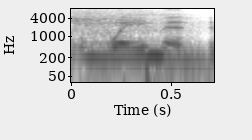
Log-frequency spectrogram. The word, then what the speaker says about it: Waymond: But it sounds like Waymond is how you would say his name.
